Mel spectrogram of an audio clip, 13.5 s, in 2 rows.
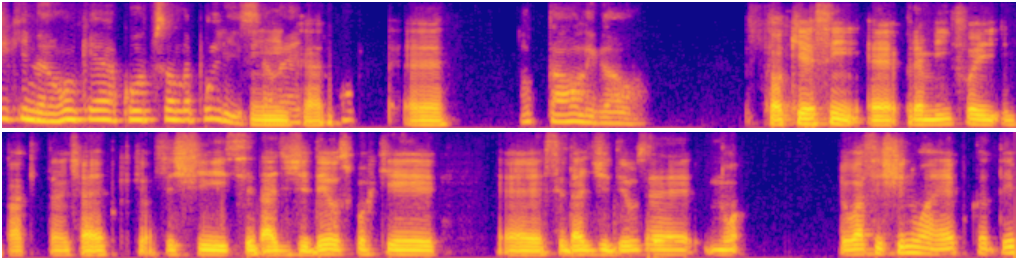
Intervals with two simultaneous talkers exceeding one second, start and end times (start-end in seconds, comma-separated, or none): none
